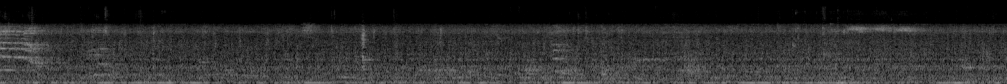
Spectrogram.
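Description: Jackfruit and dried fish frying in a metal wok, a steady low sizzle, with a metal spatula clicking against the pan once about three and a half seconds in.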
